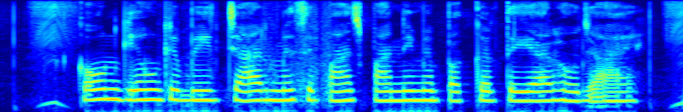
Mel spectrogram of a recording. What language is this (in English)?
Magahi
